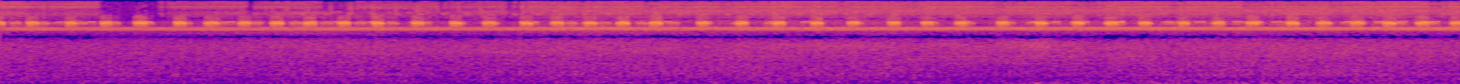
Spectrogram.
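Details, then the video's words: Crickets calling on a farm after dark with a full moon: long run of bright, high chirps pulsing nearly three times per second, steady and even, with faint background hiss. "Sons de Grilos na Fazenda à Noite"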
